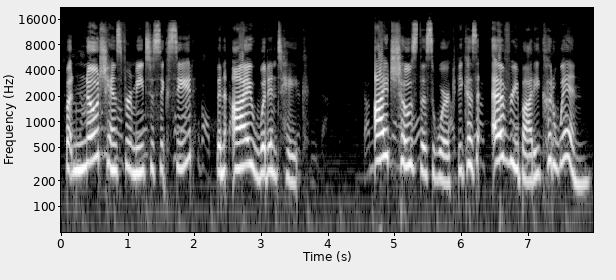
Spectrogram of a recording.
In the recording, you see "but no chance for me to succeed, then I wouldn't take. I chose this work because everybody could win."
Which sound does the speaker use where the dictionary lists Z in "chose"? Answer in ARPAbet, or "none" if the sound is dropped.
Z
